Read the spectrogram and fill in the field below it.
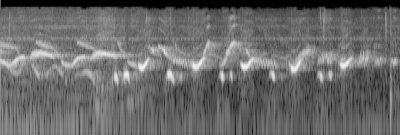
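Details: Caged Chinese hwamei with a yellow bill singing loud, fluid whistled phrases, rising and falling slurs interleaved with lower notes, delivered at a lively pace.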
